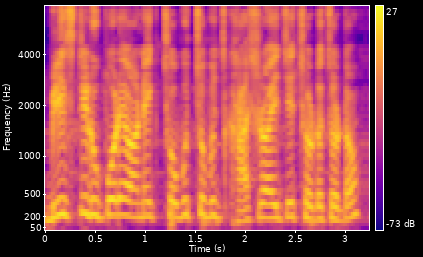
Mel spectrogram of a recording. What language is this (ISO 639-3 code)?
ben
